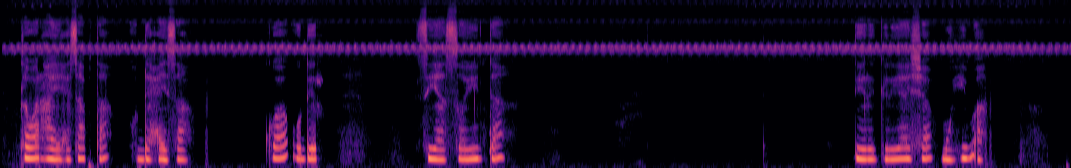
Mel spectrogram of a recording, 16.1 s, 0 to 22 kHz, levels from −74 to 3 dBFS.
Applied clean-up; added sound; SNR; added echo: none; none; none; none.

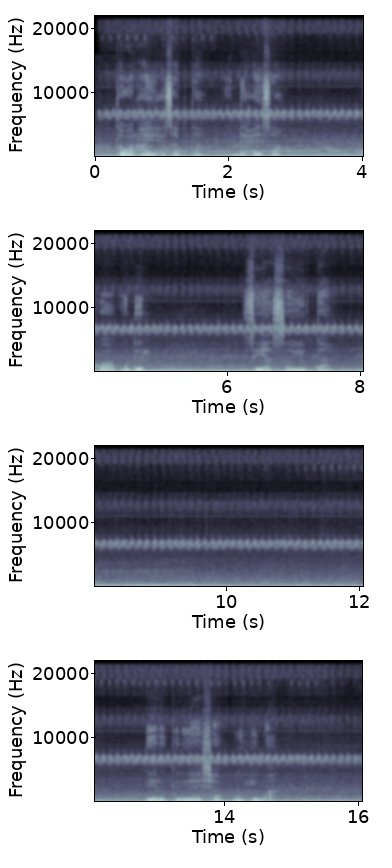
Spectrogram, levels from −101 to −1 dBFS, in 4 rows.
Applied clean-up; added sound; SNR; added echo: none; Traffic noise, roadway noise; -2 dB; none.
